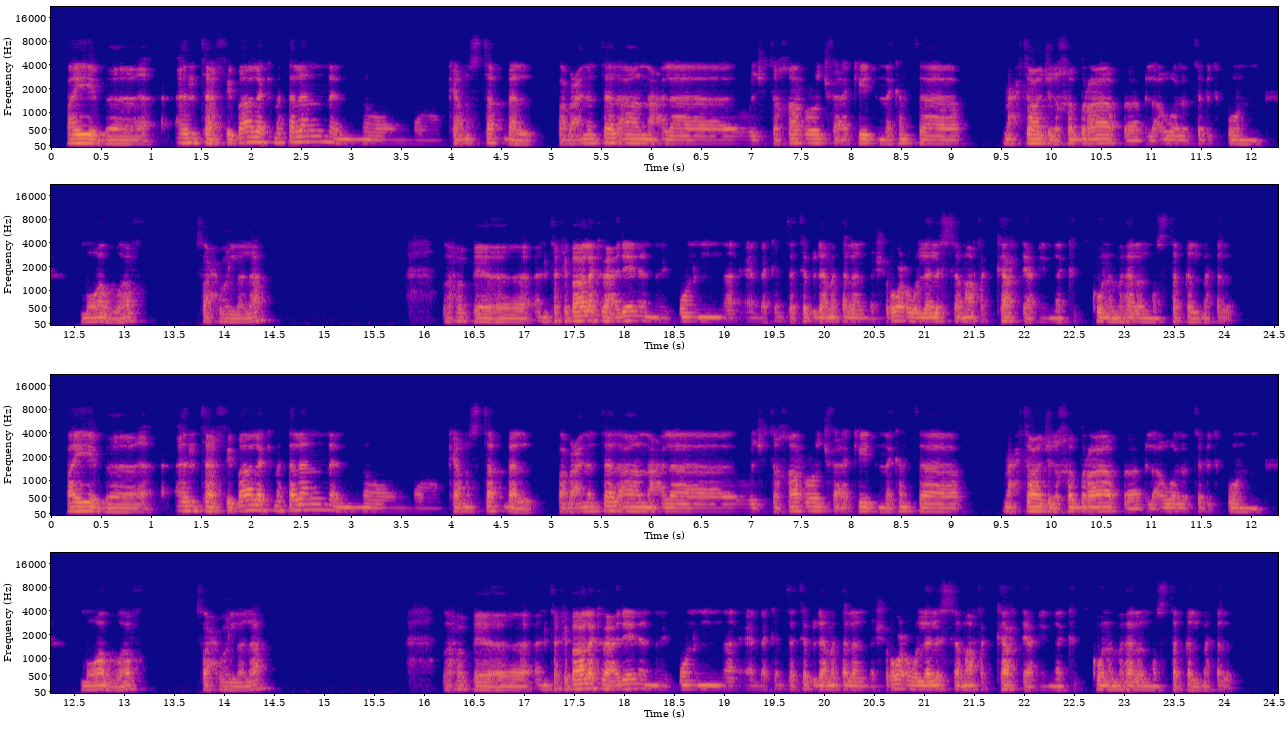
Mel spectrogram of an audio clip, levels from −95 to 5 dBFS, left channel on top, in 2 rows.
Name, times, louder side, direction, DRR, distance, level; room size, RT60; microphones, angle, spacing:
voice 1, 0.2-4.8 5.1-9.1 9.5-11.4 11.8-12.1 12.6-13.1 13.8-14.4 16.2-22.4 22.7-24.0, equal, 5° right, 1.1 m, -32 dB
3.5 x 2.6 x 2.6 m
head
